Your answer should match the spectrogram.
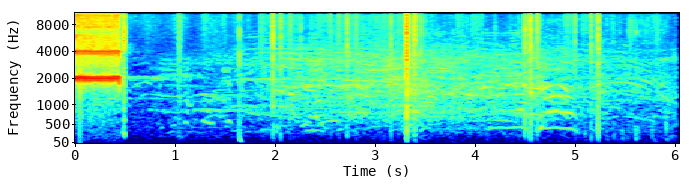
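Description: Referee's whistle, one short, loud blast of about half a second that restarts play after "time on". Then the noise of a crowd and players shouting across the pitch, with a single knock about three seconds in.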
